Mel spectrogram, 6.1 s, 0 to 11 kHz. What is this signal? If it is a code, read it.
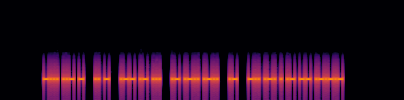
Morse code, heard as a keyed tone, about 50 wpm, 700 Hz. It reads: BUT IT WAS ALL A DREAM.
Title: Sentences from Top 1500 Words 50wpm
